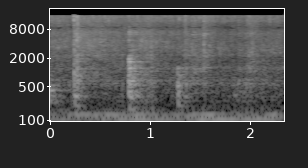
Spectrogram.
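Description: Crab stirred with chili powder in a pan, making four distinct scraping knocks over a soft, steady sizzle and a low hum, fairly quiet and close.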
